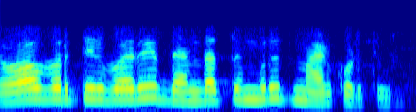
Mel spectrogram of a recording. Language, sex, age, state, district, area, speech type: Kannada, female, 60+, Karnataka, Belgaum, rural, conversation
